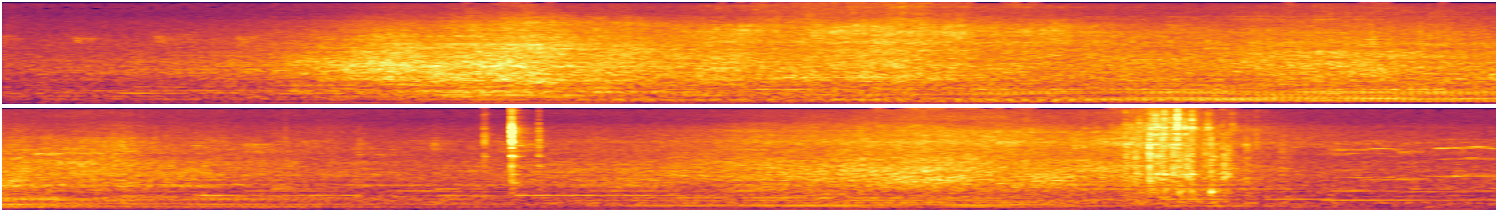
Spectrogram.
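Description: A motor vehicle's engine passing by, swelling up over the first couple of seconds and fading slowly. It is followed by a single sharp click and then a short rattle of clicks near the end.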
